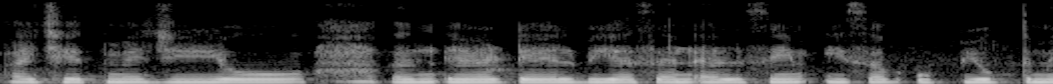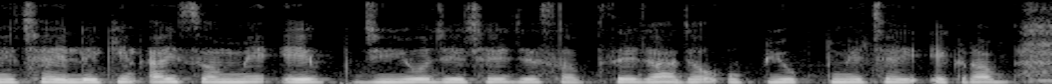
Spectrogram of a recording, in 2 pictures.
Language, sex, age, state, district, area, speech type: Maithili, female, 30-45, Bihar, Sitamarhi, urban, spontaneous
